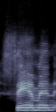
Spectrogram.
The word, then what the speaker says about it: salmon: If this man were to order salmon and pronounce the L, it would throw off my whole night.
